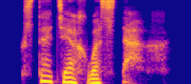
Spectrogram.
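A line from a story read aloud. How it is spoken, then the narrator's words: Whisper in the ear. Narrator (Russian): шепнул мне на ухо Джейми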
